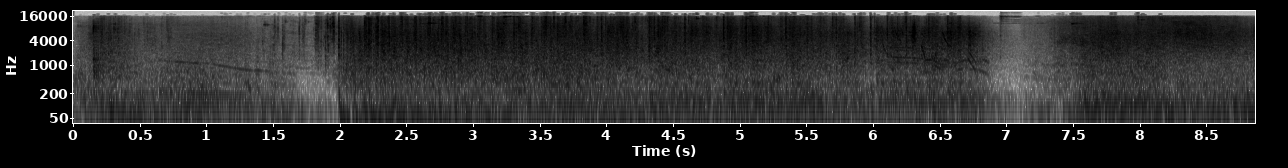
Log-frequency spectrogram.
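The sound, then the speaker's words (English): Gunfire sound effects form a loud, dense barrage of overlapping shots and blasts that runs almost continuously, broken by two brief drops in volume. “Hey, got a permit for those guns? I've got your permit right here.”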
